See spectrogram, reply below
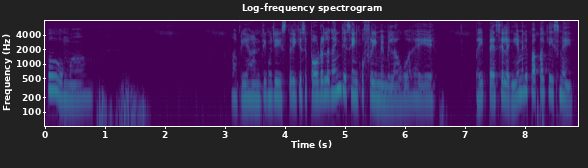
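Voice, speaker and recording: A woman's voice: mid-range voice, moderate pace, pauses often, mellow, natural voice. A woman voicing a sassy, complaining newborn baby girl, narrating a family vlog in a playful, teasing voice-over. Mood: cheeky.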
